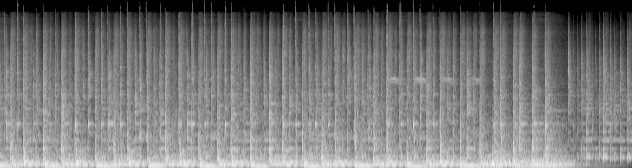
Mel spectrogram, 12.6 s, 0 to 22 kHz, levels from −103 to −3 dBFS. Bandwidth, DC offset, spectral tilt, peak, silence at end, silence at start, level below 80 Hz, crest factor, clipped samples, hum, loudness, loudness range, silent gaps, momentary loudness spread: 15 kHz; under 0.1%; -6.5 dB/octave; -2 dBFS; 0 s; 0 s; -22 dBFS; 16 dB; under 0.1%; none; -18 LUFS; 1 LU; none; 4 LU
